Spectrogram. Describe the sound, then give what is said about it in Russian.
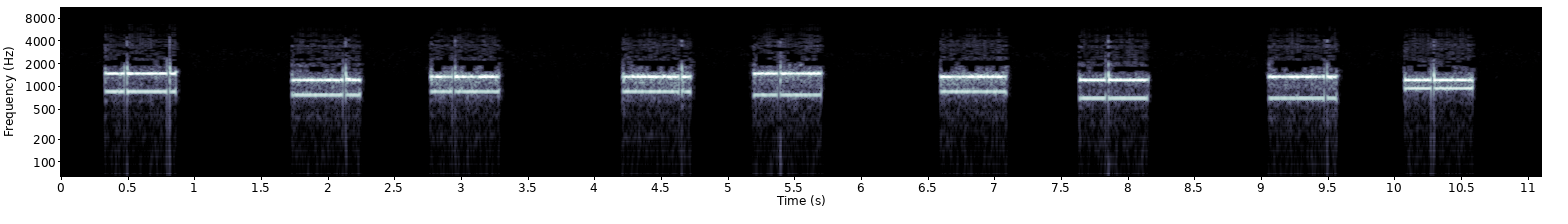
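Telephone number dialed in tone mode: nine separate dual-tone DTMF beeps, each about half a second long, arrive in an uneven rhythm with short gaps between them and no other sound. “Чтобы совершить звонок, наберите в тональном режиме номер телефона и нажмите клавишу звездочка.”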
